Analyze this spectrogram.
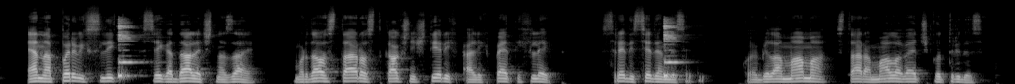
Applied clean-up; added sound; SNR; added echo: classical method log-MMSE.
